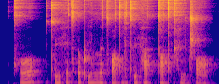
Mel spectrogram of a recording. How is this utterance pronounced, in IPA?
kʰ o | tʼ y h e t͡sʼ ə pʼ i lː ə t͡sʼ ɔ tˤ ɡʲ ə tʼ y h a tː y tˤ kʰ i t͡ʃʼ ɔ

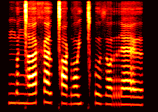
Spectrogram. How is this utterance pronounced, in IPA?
ŋ ʌ ŋ͡ǀ a x a l ǀ ɑ ɡ ɔ j ǀʰ o z ɔ r æ ə̯

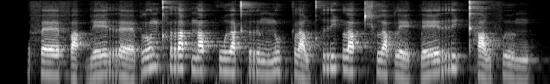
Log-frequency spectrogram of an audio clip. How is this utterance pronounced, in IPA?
f ɛː˧ f a˨˩ ʔ b eː˦˥ r ɛː˨˩ p l o˥˩ n kʰ r a˥˩ p̚ n a˦˥ p̚ k w ɯ˧ a̯ kʰ r ɯ˧ ŋ n u˦˥ ʔ k l a˩˦ w kʰ r i˥˩ ʔ l a˦˥ p̚ t͡ɕʰ ɯ˧ a̯ p l eː˨˩ k̚ l eː˦˥ r i˥˩ ʔ kʰ a˩˦ w f ɯ˨˩ ŋ

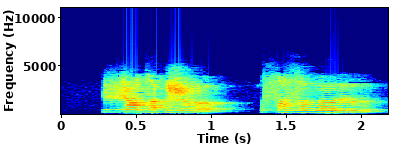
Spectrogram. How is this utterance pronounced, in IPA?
v y dˤ i ʔ ʐ ɔ | sˤ ɐ zˤ y lˠ o ɾ ʊ ɾ ʊ

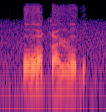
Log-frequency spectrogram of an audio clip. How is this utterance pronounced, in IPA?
ɔː q ɪː ɭ ɔ b

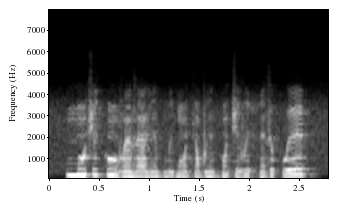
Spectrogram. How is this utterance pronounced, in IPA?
m ũ˦ ʃ i˦ k ũ˦˨ v ɛ̃˧ z ɛ̃˧ ɣ ĩ˨ p m i˧ ɓ ũ˧ t͡ʃ ɔ̃˨ p ɣ ĩ˨ k ũ˦˨ t͡ʃ i˧ v i˨ h ĩ˨˦ s i˨ kʷ eː˦

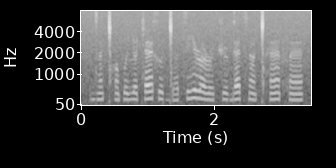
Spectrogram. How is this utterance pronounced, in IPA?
d͡z ə̃ ǀʰ õ p ɯ ʎ œ c ɛ x ɯ ɡ͡ǀ œ t͡s i ɭ œ ɭ ʉ t͡ʃ ʉ ɡ ɛ t͡s œ̃ ǀʰ ɛ̃ f ɛ̃

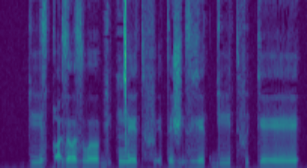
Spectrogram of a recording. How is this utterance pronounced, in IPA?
k iː z q ə̰ z ɤː z β ɤː ɡ ḭ t ŋ͡ǀ eː t f ḛ t e ʒ ḭ z ɣ e t ɡ iː t f i k eː

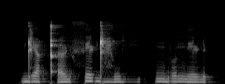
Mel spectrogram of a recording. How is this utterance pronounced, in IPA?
ɖ e˦˨ qʼ e˧ ɳ θ e˦ ɖ æ̤˧ w i̤˧ | m b o˦ n̪ e˧ ɳ

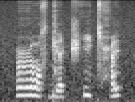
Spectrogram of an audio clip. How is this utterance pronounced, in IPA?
ʕ o sˤ ɡʲ e t͡ʃʰ i c ħ ɪ

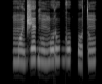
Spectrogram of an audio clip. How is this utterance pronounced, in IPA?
m ɔ̃˧ d͡ʒ ɛ˦ ɡ ũ˧ m o˦ ɾ u˦ ɡ o˦ k͡p o˧ t ũ˦

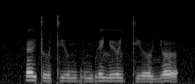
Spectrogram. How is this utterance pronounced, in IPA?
ɛ i̯ t ɯː tʲ ɯː m b ɯ m b e lʲ ɵː lʲ tʲ ɵː ʎ əː

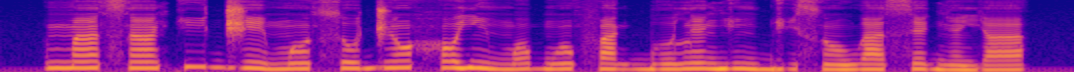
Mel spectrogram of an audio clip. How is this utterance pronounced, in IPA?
m ã˧ s ã˧ k i˦ d͡ʒ e˦˨ m ɔ̃˧ s o˧ d͡ʒ ɔ̃˦ h ɔ˦ j ĩ˦˨ m ɔ˨˦ b ɔ̃˧ f a˧ ɡ͡b o˧ l ɛ̃˦ ɡ ĩ˦ ɡ͡b i˧ s ɔ̃˧ w a˧ s ɛ˧ ɡ ɛ̃˨ j a˧

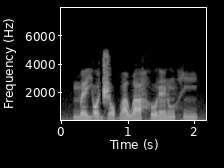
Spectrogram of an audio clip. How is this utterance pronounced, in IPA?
m ɛ˧ j ɔ˧ d͡ʒ ɔ˨ b a˨ w a˨ h o˨˦ ɾ ɛ̃˧ ɾ ũ˦ h ĩ˦˨

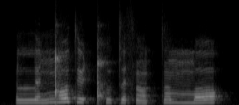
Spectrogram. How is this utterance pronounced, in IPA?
lː ə ŋ͡ǃ ɔ t ø ǃʰ u t̪ ə s ɔ̃ tː ɔ̃ mː ɔ

